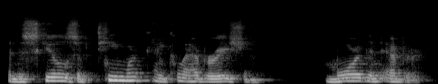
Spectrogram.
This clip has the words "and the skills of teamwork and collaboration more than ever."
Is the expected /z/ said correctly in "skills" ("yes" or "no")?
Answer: yes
